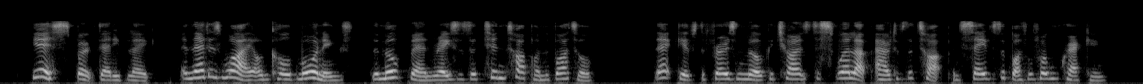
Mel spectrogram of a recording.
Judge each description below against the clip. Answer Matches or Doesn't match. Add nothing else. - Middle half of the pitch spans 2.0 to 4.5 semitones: Doesn't match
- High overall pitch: Matches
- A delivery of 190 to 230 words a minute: Matches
